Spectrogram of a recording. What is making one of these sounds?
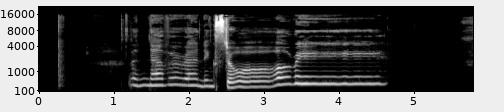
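A woman close to a microphone makes long, drawn-out vocal sounds.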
